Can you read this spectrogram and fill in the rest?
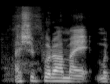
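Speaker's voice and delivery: ordinary delivery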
